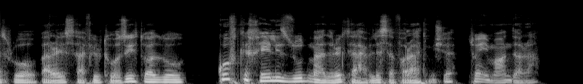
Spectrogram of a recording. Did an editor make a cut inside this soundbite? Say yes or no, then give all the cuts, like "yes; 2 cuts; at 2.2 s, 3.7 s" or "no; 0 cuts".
yes; 1 cut; at 4.7 s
